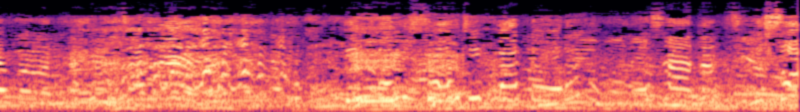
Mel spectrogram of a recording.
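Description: Several people talking over one another close by: overlapping conversational chatter with no single clear speaker.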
